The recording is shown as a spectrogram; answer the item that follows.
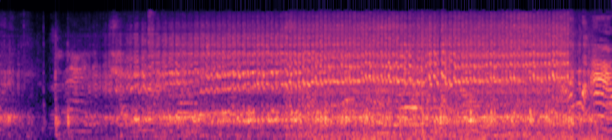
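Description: Remote-control toy truck's small electric motor and gears whining as it drives. The sound builds over the first couple of seconds, holds steady, then cuts off suddenly near the end.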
